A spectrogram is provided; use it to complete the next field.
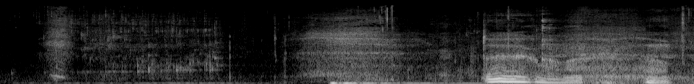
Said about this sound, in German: Oh, warte mal, vielleicht gerade mal Glas ausspülen hier.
